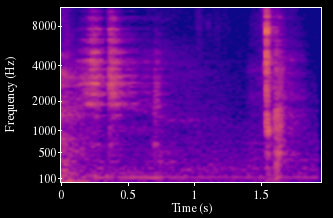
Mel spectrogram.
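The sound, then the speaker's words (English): A few soft clinks and clatters of dishes and cutlery being gathered up and taken away from a table, with one sharper knock of crockery near the end, faint, with quiet otherwise. “Did she just come back in to take your dishes away?”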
